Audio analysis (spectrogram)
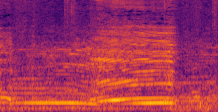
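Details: A single sustained moo from an aggressive cow on an Indonesian cattle farm, holding a level tone and then swelling slightly before stopping abruptly, with faint voices behind.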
